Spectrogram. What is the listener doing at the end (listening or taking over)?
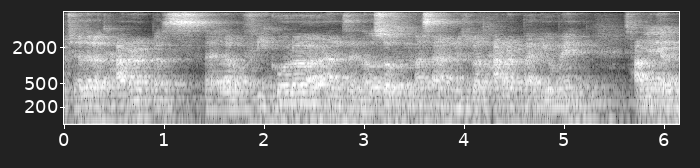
listening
